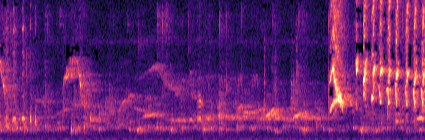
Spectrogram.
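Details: Murai batu, the white-rumped shama, in a provoking song for training fighter birds: soft sliding whistles and rambling warbles, ending in a loud rapid series of high trilled notes.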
